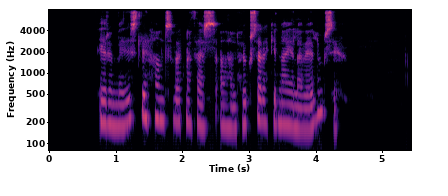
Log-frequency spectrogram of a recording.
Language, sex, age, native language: Icelandic, female, 40-49, Icelandic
